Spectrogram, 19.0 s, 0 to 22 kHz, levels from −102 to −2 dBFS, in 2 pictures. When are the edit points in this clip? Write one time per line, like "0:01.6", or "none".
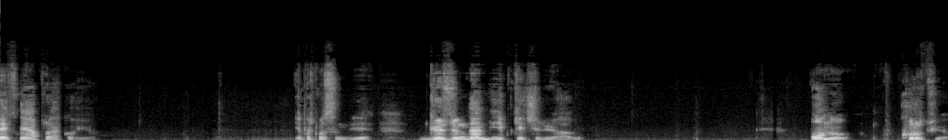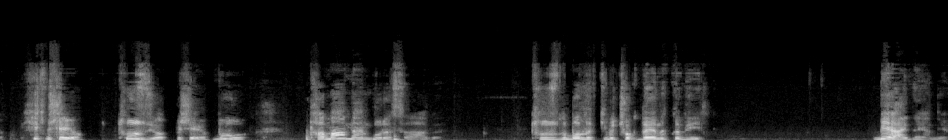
0:14.7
